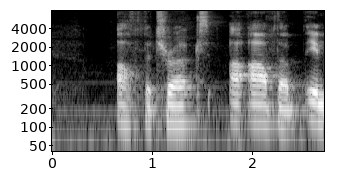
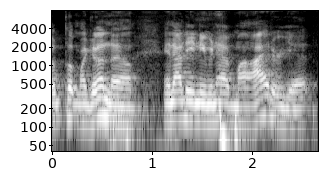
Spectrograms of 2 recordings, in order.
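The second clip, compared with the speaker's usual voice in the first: ordinary talk, nothing marked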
